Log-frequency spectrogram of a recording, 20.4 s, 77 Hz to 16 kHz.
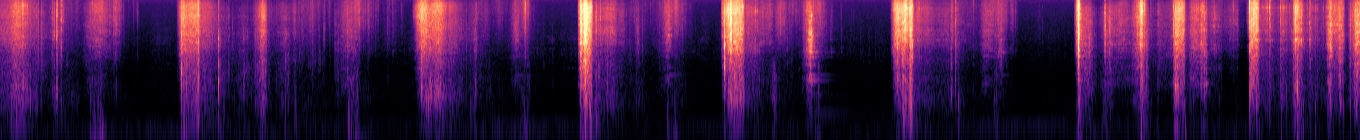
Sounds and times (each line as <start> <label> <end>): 0.0 Shovel digging around in sandy dirt 1.8
2.7 Shovel digging around in sandy dirt 4.1
5.1 Shovel digging around in sandy dirt 5.5
6.2 Shovel digging around in sandy dirt 8.0
8.6 Shovel digging around in sandy dirt 10.2
10.8 Shovel digging around in sandy dirt 12.5
13.4 Shovel digging around in sandy dirt 15.2
16.1 Shovel digging around in sandy dirt 20.4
